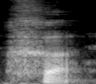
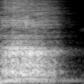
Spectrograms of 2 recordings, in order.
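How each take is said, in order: First: The kh sound is a softer velar sound. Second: The kh sound is a harsh, Arabic-like friction. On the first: The speaker calls it right. "more a, a vela sound" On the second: The speaker calls it wrong. "it's not a kh, like in Arabic"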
